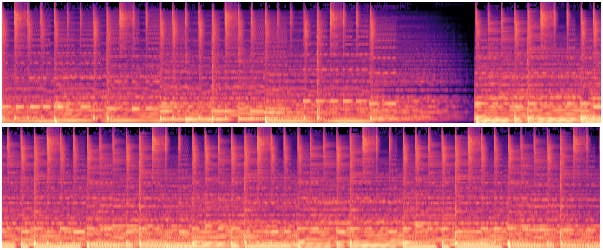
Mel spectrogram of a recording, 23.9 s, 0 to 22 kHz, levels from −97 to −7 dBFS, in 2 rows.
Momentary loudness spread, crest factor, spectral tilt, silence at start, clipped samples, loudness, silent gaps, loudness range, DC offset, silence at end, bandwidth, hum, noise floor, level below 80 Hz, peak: 6 LU; 16 dB; -5.5 dB/octave; 0 s; under 0.1%; -17 LUFS; none; 5 LU; under 0.1%; 0 s; over 20 kHz; none; -47 dBFS; -24 dBFS; 0 dBFS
